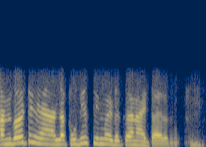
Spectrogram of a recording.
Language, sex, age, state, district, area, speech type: Malayalam, female, 30-45, Kerala, Malappuram, rural, conversation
